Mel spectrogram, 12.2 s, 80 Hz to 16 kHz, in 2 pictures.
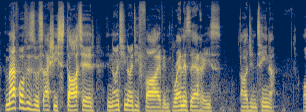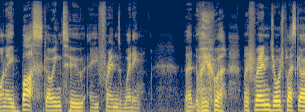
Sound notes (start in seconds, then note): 10.0 laughs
